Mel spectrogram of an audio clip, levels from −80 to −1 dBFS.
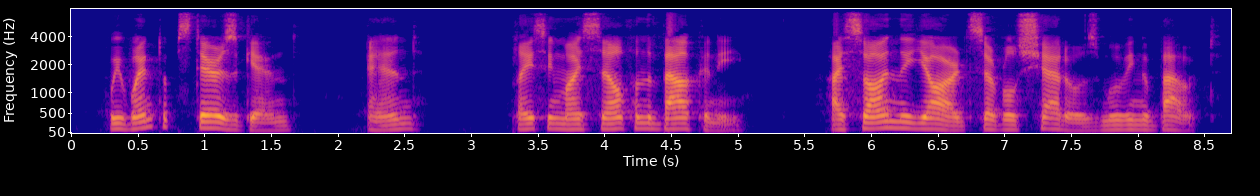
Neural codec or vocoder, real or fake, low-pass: none; real; 7.2 kHz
